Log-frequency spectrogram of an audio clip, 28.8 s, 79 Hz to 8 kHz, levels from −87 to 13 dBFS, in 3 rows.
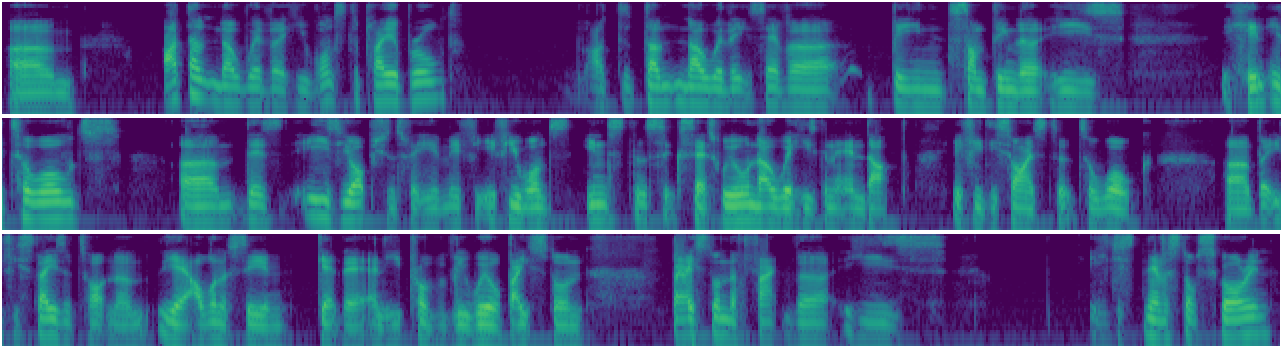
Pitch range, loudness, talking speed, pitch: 105-125 Hz, -25 LUFS, 170 wpm, 110 Hz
